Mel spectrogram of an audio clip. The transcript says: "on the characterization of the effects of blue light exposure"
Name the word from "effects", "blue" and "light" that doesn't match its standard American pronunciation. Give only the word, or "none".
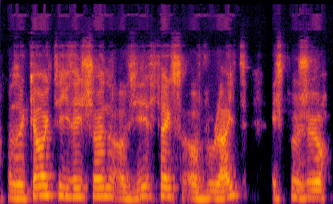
blue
